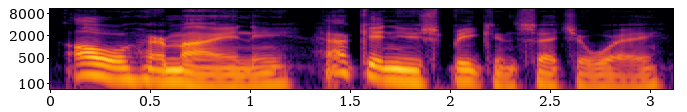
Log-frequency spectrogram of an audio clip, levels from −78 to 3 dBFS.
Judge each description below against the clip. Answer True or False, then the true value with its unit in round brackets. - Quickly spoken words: False (195 wpm)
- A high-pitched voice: False (110 Hz)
